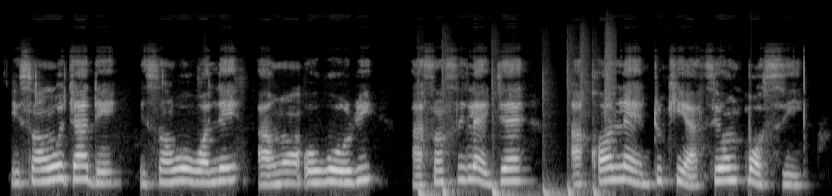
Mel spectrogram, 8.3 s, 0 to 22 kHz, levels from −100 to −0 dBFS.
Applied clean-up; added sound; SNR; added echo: none; Drum kit; 12 dB; none.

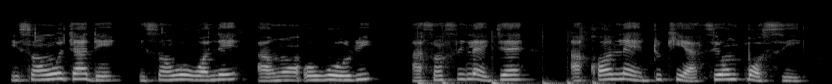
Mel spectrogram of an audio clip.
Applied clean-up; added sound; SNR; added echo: neural mask model DeepFilterNet 3.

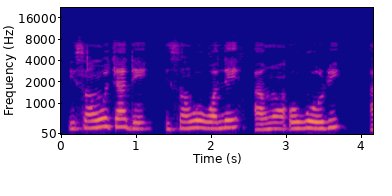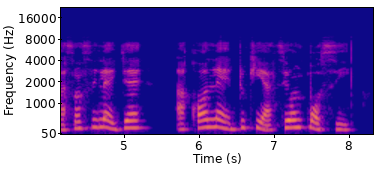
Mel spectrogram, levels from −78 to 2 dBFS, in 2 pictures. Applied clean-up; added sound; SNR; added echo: none; none; none; none.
